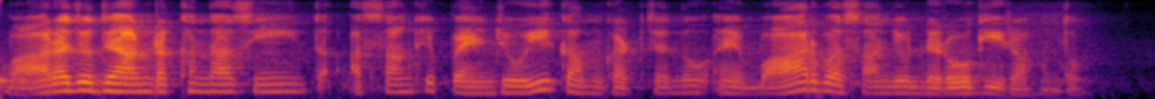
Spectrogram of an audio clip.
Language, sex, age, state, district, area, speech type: Sindhi, female, 45-60, Gujarat, Surat, urban, spontaneous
